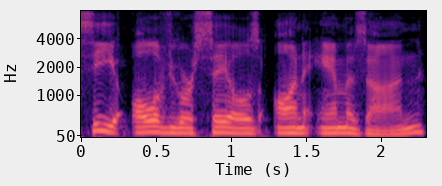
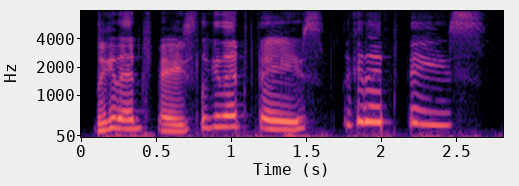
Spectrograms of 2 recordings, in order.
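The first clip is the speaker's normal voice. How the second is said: each repeat climbs higher into a mocking squeal; mocking, rising higher; 10 semitones higher than usual. Mocking the creator's smirk, voice climbing higher each repeat.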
